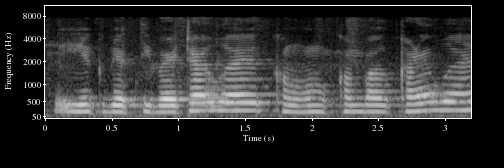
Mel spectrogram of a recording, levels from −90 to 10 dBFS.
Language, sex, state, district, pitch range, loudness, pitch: Hindi, female, Maharashtra, Washim, 195-230 Hz, -16 LUFS, 205 Hz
